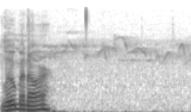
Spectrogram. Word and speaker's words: Lumenar: All right, so we're back with Luminar, and am I pronouncing that corrected? Is it Luminar?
